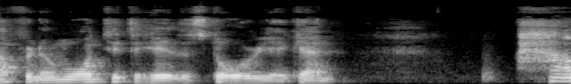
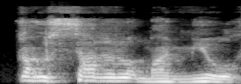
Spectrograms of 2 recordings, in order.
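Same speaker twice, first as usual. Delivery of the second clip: loud, higher-pitched command; ordering; 4 semitones higher, 5 dB louder than usual. Acted. Don Lol to the farmhand, ordering. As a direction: give the order sharply and briskly. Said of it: "he ordered to the farmhand".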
